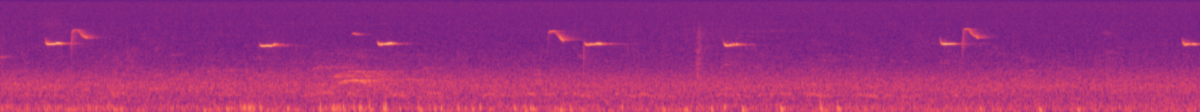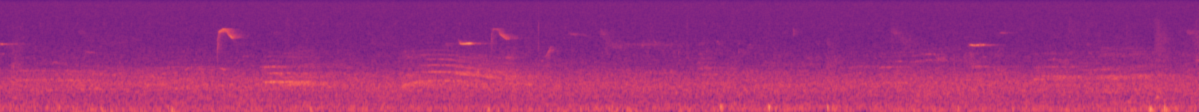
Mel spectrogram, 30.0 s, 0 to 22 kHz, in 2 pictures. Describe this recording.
Soundscapes > Nature
Urban Ambience Recording in collab with Narcís Monturiol Institute, Barcelona, March 2025. Using a Zoom H-1 Recorder.
Tudo, Bird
